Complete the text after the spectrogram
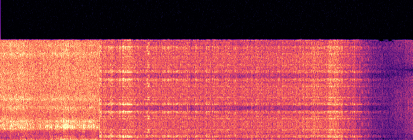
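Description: Water laps and splashes against a kayak's hull.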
